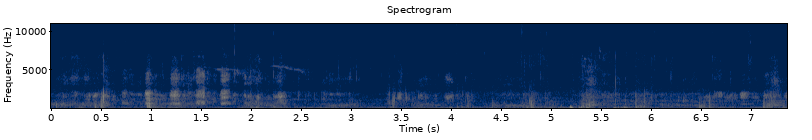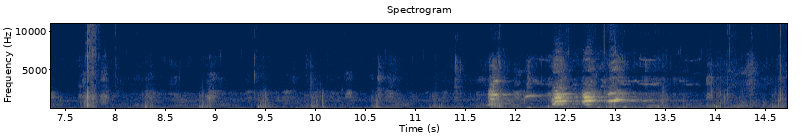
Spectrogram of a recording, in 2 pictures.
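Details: A poodle returning after a long absence gives soft, short whimpering sounds scattered through the recording, ending in a louder cluster of harmonic whines and yelps near the end, indoors with little background noise.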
